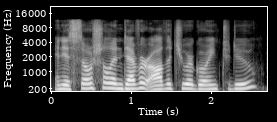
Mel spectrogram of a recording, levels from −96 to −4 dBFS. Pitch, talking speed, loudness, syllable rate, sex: 205 Hz, 245 wpm, -16 LUFS, 5.9 syllables/s, female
